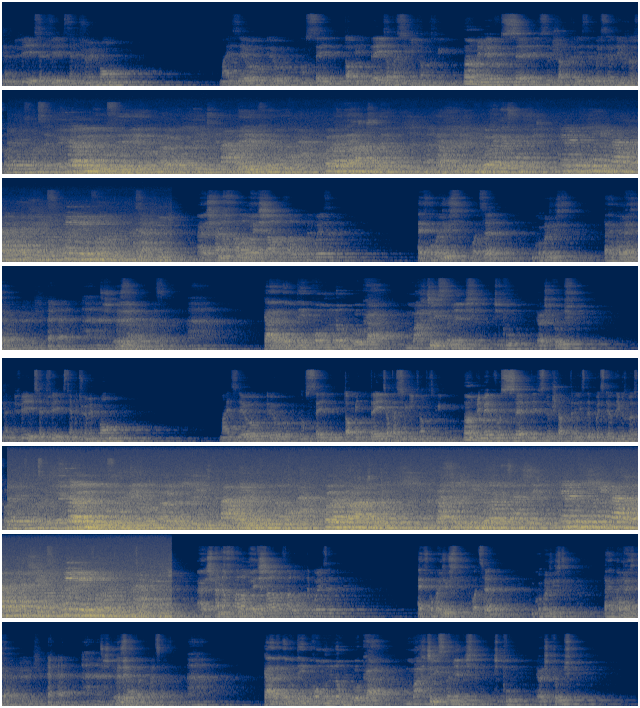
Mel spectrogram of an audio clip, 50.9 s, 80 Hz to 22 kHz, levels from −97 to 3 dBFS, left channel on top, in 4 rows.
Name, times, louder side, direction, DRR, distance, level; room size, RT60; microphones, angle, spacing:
voice 1, 0.0-2.3 4.3-8.8 9.5-13.8 20.8-22.1 24.4-24.9 25.4-28.6 29.7-32.1 34.8-35.3 37.6-41.5 41.9-42.4 43.7-44.4, right 1 dB, 45° right, -4 dB, 2.6 m, -45 dB
Singing, 12.8-28.8, right 5 dB, 90° right, 0.4 m, -30 dB
voice 2, 14.4-20.6 21.3-23.7 24.1-24.4 25.7-26.0 27.3-27.5 28.5-28.8 29.3-29.9 30.2-30.7 33.7-34.6 36.0-36.6 37.5-38.4 40.1-40.8 43.4-45.8 46.2-47.7 48.0-48.5 48.8-49.5, equal, 20° right, -6 dB, 1.4 m, -41 dB
13.5 x 12.5 x 4.7 m, 2.3 s
head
